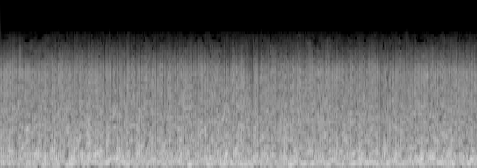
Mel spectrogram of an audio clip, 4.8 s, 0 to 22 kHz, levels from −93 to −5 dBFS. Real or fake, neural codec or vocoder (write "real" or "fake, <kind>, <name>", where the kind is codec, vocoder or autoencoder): fake, vocoder, BigVGAN v2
